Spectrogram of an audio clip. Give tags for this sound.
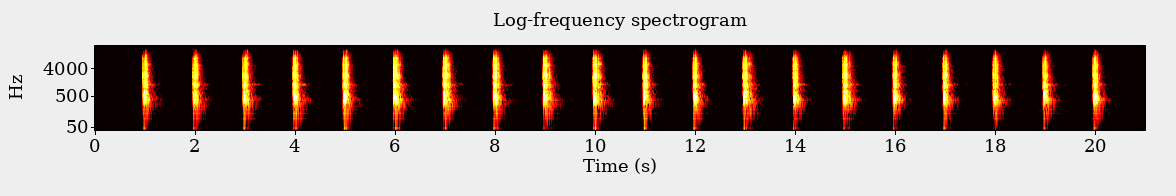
time wall-clock tick-tock timepiece tic-tac ticking hour clockwork clock

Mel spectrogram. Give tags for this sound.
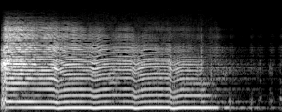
heavy note thrash

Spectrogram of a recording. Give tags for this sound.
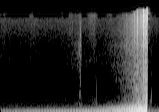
bang boom clang clash impact riser

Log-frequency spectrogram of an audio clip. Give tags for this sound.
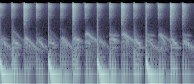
loop tb

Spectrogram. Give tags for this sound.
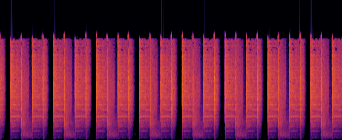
beats dance electronica loop processed

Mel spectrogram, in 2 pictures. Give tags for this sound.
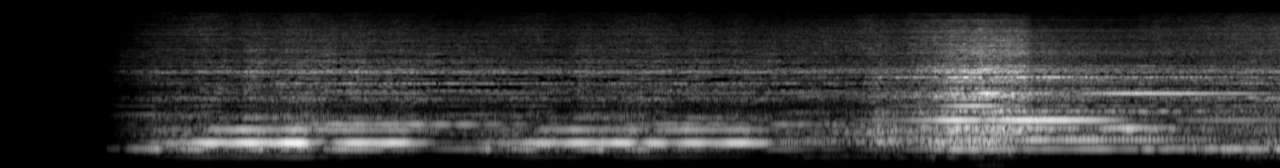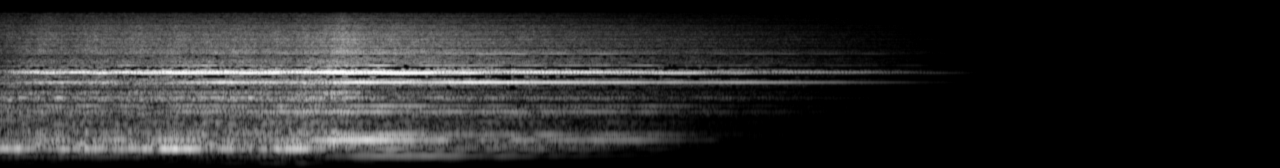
metal cymbal bowed

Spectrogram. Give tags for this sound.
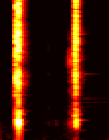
button click short switch

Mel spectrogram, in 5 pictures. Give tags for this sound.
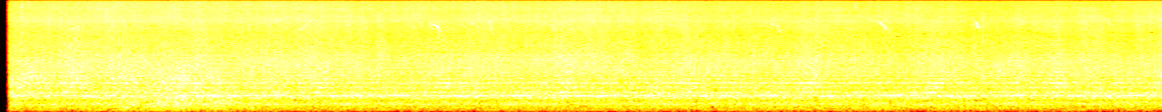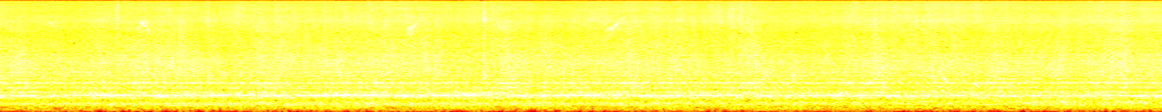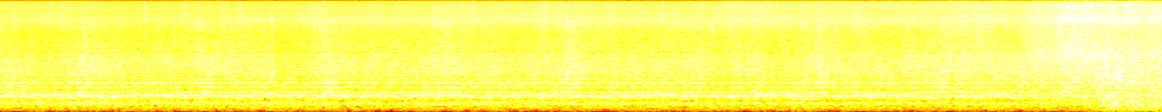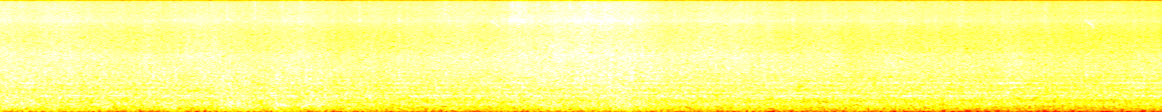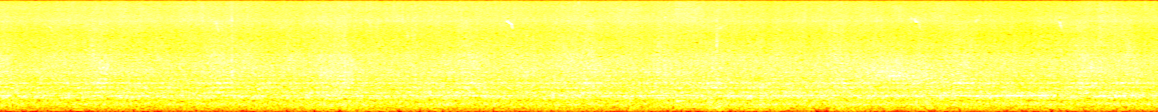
dutch ms stereo turbine wind

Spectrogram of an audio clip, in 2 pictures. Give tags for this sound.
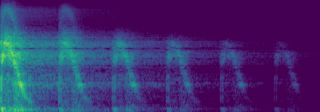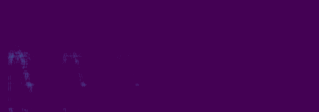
industrial beat short processed drum-hit

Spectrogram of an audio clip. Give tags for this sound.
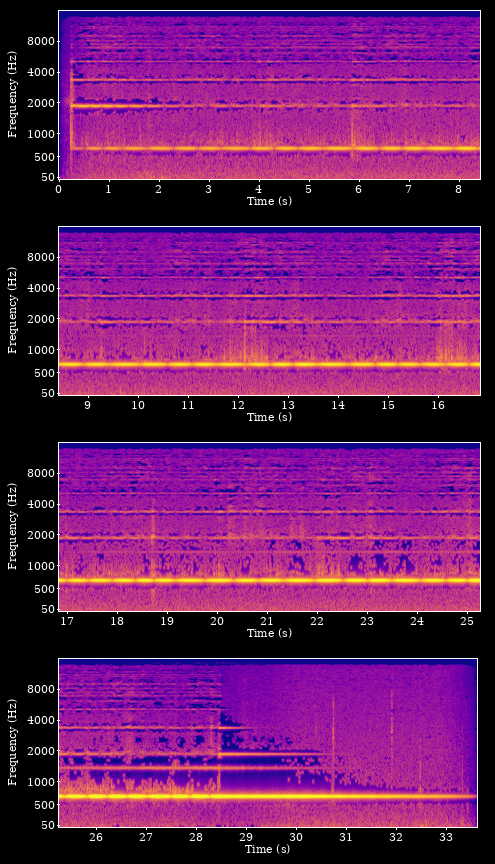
domestic-sounds field-recording instrument tibetan-bowl vibrate vibration

